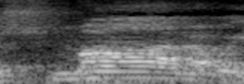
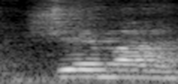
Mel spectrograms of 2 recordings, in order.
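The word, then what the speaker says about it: שְׁמַע: 그러니까 쉐마 하는 것은 너무 강조한 말이고 이렇게는 이 에 발음은 에, 이게 아닙니다. 이 에 하고 예를 들면 이게 무슨 저 쉐골이라든가 세레이든가 이럴 때는 확실히 쉐라고 이렇게 발음해 주는데 이거는 슈바 발음이에요. 그러니까 슈바 발음은 약간 있는 듯 없는 듯 요거를 유성 슈마라고 그러는데 쉐바 그러니까 쉐마라고 읽기보다는 슈마 혹은 슈마 이렇게 읽어요.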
